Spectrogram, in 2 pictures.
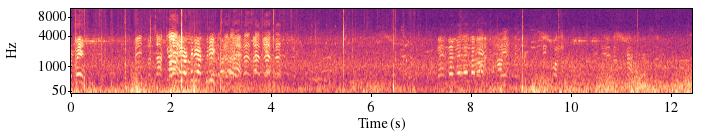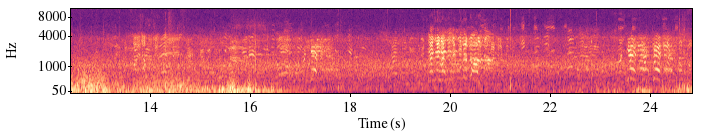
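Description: Young players shout to each other across an open field.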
